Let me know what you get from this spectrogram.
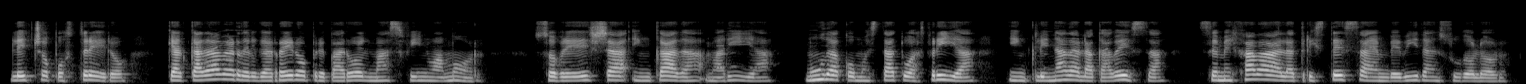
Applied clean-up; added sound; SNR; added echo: neural mask model DeepFilterNet 3.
